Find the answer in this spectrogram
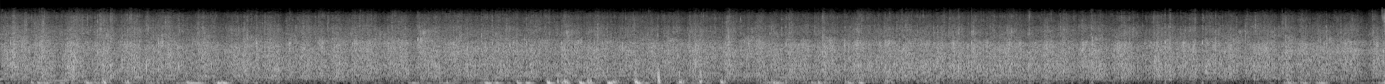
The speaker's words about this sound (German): Ich glaube, das hätte mal den ersten Applaus verdient.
